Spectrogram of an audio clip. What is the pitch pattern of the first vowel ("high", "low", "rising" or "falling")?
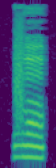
high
